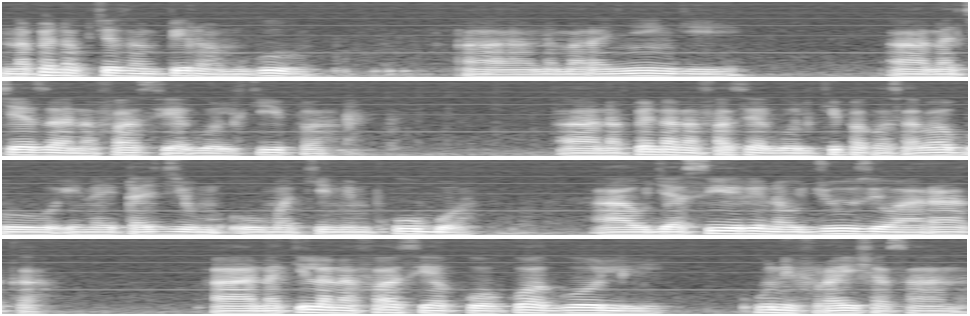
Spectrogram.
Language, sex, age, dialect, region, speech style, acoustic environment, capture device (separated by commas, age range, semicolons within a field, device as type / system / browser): Swahili, male, 25-34, Kenya - Mombasa, Kenya, nervous; anxious, silence, desktop / Windows / Chrome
